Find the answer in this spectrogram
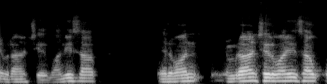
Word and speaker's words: Shirvanee: I hope sherwani साहब मैंने नाम जो है सही प्रोनाउंस किया है। जी हाँ, बिल्कुल सही जी किया।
